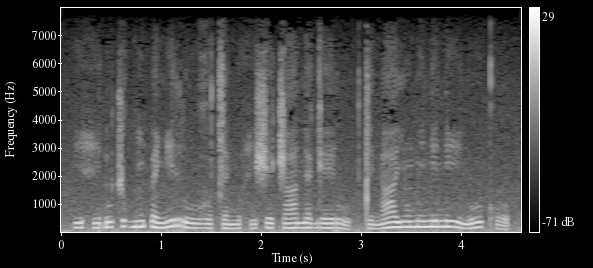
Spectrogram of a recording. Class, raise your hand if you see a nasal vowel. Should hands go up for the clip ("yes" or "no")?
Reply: yes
